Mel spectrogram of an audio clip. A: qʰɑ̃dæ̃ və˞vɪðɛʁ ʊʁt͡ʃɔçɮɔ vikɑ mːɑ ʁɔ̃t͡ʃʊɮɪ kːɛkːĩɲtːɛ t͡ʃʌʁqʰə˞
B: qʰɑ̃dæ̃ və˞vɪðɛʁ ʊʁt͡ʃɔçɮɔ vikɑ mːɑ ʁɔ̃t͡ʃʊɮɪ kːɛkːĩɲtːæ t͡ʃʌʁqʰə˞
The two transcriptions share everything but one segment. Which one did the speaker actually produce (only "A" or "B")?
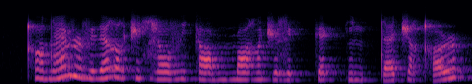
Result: B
